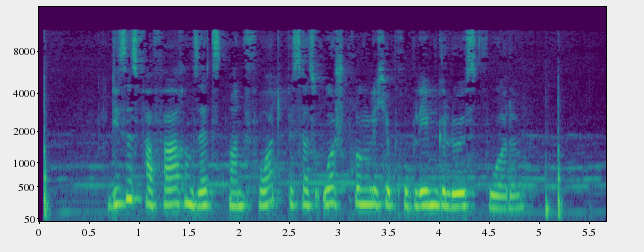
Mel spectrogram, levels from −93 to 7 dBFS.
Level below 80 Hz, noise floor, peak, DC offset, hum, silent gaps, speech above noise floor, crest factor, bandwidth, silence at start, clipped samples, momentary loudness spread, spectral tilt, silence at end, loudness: -52 dBFS; -44 dBFS; -2 dBFS; under 0.1%; none; none; 27 dB; 14 dB; 11.5 kHz; 0.05 s; under 0.1%; 14 LU; -6.5 dB/octave; 0.45 s; -18 LUFS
